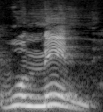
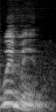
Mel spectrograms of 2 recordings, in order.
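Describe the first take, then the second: First: The first syllable sounds like 'woo'. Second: The first syllable sounds like 'wih'. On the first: The speaker calls it wrong. "No se dice woman" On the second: The speaker calls it right. "se dice women"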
